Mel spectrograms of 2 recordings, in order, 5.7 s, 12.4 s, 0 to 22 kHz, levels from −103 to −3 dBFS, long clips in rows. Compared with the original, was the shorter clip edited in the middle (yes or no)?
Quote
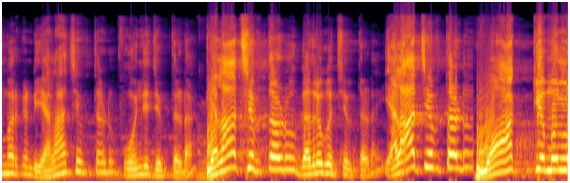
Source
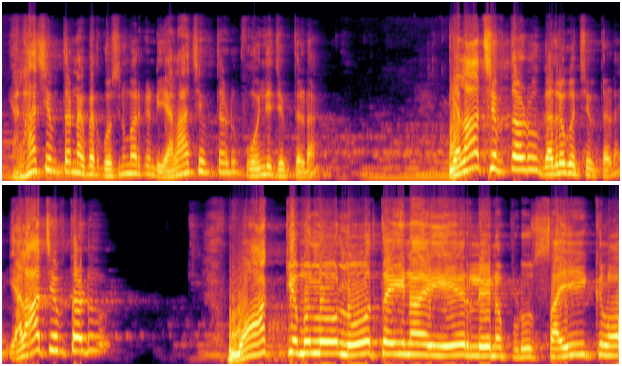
yes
